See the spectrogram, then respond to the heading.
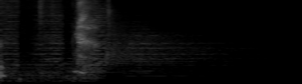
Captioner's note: chuckles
